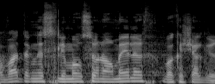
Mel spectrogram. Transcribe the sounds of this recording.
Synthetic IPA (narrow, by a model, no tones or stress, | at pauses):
avat̪aknese̥t̪limoʁsonaʁmeleχvakaʃaɡvi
